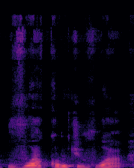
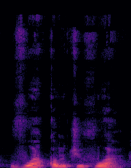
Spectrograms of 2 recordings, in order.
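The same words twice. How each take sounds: The two takes are said the same way.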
